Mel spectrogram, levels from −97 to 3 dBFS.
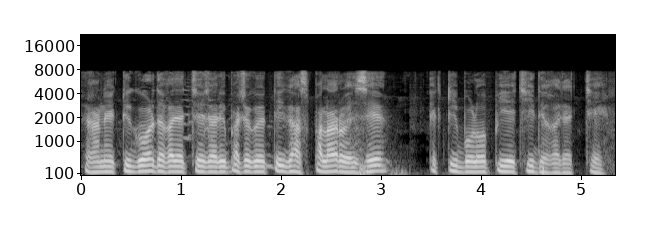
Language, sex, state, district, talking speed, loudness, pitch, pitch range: Bengali, male, Assam, Hailakandi, 155 wpm, -17 LUFS, 150 Hz, 145-160 Hz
